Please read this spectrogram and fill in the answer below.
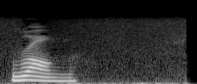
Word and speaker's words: wrong: W and R make the sound R, as in right, writ, wrong, right, writ, wrong.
